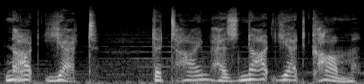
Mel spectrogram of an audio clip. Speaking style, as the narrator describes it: Morgiana lowered her voice as deeply as she could and replied gruffly

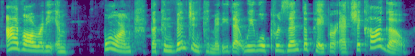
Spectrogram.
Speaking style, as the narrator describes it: Professor Niemer shouted

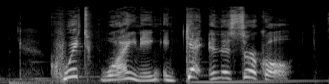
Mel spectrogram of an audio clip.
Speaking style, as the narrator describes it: snapped Kai

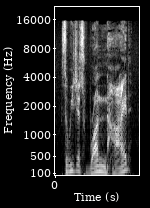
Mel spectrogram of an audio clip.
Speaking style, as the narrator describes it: I snapped

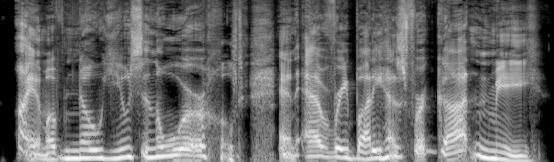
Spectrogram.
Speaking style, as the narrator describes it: moaned

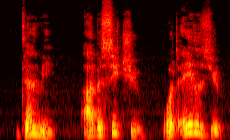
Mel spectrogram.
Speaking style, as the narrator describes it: cried Dante

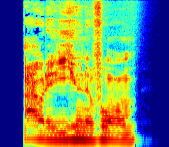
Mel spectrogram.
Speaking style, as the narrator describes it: scoffed in disgust

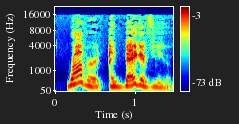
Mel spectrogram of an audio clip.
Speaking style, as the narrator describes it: Ned pleaded

